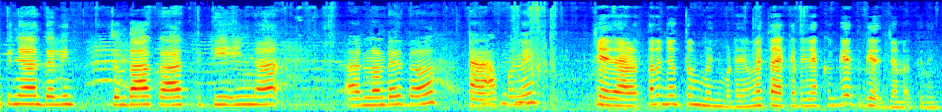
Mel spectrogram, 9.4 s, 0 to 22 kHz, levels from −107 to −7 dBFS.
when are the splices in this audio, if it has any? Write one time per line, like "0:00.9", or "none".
0:04.6

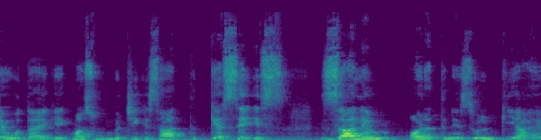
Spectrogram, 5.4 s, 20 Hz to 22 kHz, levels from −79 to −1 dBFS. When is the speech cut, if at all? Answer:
none

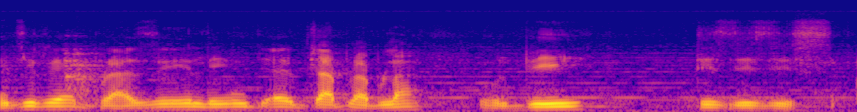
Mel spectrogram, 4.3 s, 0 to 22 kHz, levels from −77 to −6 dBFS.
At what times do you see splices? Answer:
none

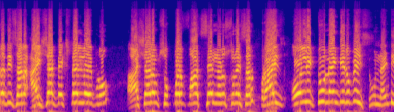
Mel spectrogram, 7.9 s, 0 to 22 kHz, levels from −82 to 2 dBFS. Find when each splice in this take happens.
none

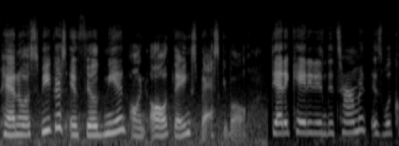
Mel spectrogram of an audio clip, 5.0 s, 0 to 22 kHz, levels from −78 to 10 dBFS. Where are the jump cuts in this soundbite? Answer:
0:03.2

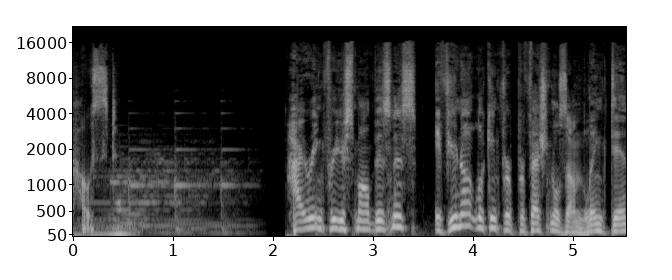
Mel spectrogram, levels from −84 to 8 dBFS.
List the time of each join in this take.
0:02.0

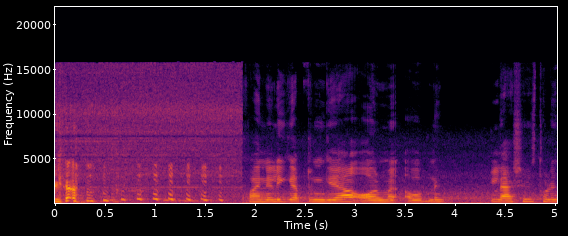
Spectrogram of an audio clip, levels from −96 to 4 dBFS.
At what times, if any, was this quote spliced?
0:01.7

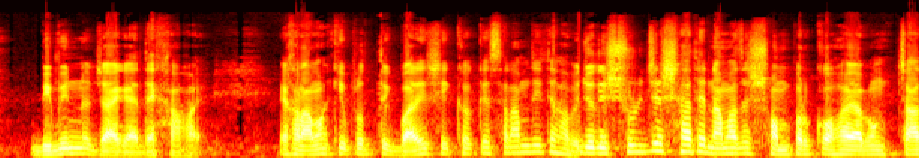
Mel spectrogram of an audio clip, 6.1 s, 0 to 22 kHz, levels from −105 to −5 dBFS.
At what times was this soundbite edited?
0:03.9

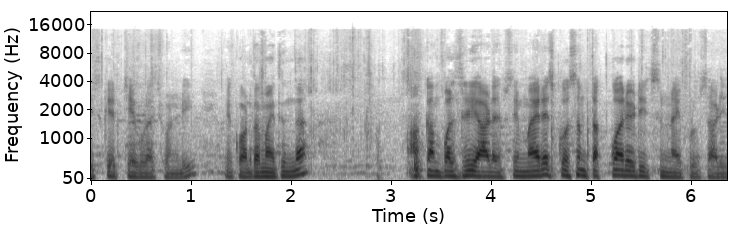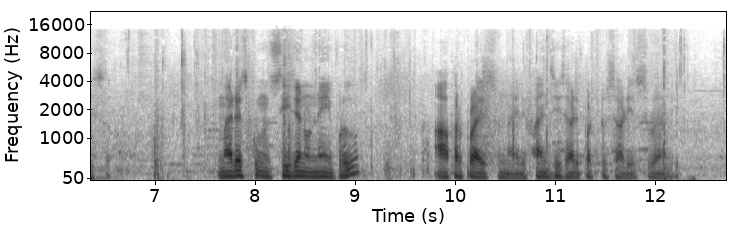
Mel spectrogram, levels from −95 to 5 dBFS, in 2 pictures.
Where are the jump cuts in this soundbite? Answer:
none

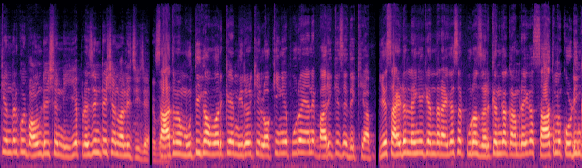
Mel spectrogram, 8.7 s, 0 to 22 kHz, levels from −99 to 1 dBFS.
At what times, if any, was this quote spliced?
0:02.2
0:05.6

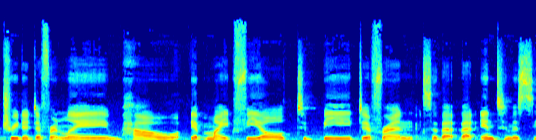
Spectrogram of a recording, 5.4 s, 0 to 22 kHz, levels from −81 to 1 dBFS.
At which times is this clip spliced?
0:01.8
0:02.9
0:04.2

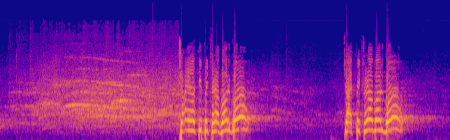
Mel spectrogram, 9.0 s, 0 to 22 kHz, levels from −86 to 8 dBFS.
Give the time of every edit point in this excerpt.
0:03.1

